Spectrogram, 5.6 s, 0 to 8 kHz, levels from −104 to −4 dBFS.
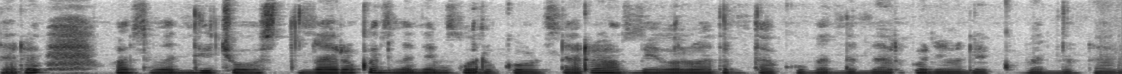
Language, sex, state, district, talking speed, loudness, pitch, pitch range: Telugu, female, Andhra Pradesh, Chittoor, 160 wpm, -20 LUFS, 175 Hz, 165-175 Hz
